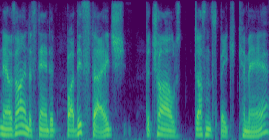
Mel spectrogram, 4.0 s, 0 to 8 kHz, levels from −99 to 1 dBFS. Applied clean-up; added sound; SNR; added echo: none; none; none; none.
